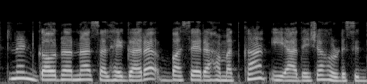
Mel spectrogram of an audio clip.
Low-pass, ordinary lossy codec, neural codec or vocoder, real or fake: none; none; codec, 16 kHz, 8 kbps, FunCodec, trained on Chinese and English, 25 frames a second; fake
